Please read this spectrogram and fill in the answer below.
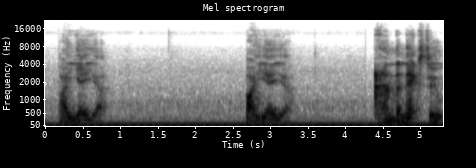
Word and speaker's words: paella: But it's actually, the double L is a y sound, so it's paella.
